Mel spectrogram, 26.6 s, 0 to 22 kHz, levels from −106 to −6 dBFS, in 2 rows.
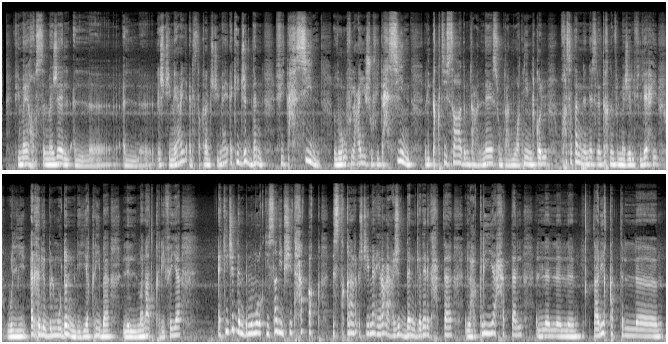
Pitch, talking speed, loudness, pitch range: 145 Hz, 125 wpm, -18 LUFS, 135-180 Hz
